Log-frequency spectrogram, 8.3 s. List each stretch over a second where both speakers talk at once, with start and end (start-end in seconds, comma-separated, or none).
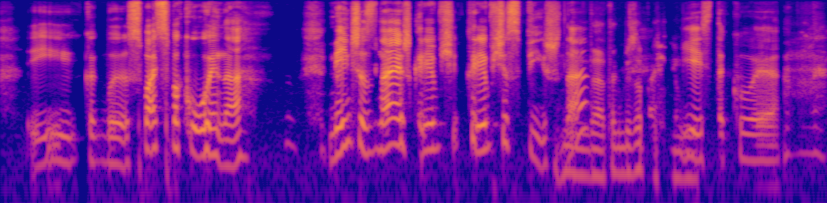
none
